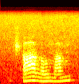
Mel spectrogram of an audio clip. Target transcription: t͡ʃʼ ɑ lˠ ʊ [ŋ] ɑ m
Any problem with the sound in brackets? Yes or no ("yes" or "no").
yes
